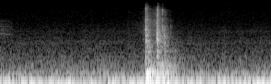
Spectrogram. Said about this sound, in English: I was going to say shut the door, but yeah, that too, I guess.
